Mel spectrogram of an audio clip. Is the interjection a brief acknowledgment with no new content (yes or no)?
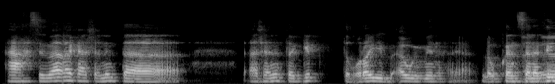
no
